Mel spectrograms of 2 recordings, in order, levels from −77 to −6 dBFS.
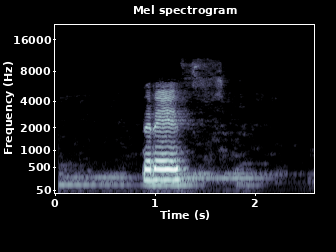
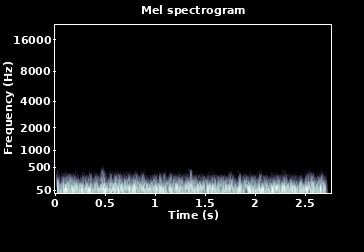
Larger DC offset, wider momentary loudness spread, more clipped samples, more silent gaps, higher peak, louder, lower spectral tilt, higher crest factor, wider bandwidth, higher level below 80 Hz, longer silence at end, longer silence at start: neither; first, 27 LU vs 2 LU; neither; neither; first, -2 dBFS vs -6 dBFS; first, -15 LUFS vs -22 LUFS; second, -5 dB/octave vs -19.5 dB/octave; first, 18 dB vs 12 dB; first, 10 kHz vs 0.4 kHz; second, -60 dBFS vs -20 dBFS; first, 0.65 s vs 0.05 s; about the same, 0.05 s vs 0 s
